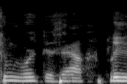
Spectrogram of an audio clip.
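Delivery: pleading, begging tone. Retelling asking the guests to come on: imitating own begging. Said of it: "I was begging and pleading".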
